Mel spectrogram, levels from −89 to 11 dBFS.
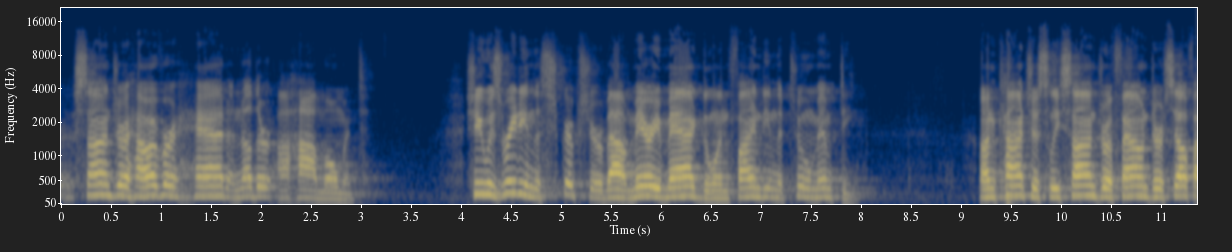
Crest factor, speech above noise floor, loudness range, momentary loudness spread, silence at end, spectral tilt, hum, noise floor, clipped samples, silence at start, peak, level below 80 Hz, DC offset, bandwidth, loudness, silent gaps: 18 dB; 48 dB; 5 LU; 10 LU; 0 s; -5.5 dB/octave; none; -67 dBFS; under 0.1%; 0 s; 0 dBFS; -62 dBFS; under 0.1%; 11.5 kHz; -19 LUFS; none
